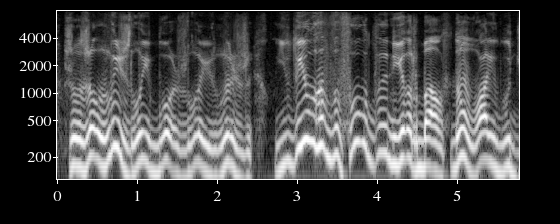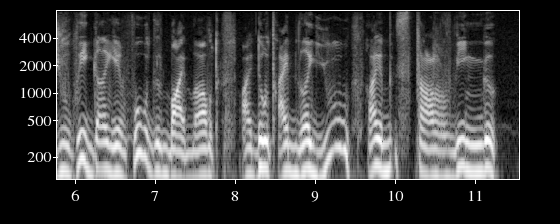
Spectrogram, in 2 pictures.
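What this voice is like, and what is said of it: Eastern European accent, teeth nearly closed. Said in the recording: “The Eastern European accent ... you can almost do it without uh, separating your teeth”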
